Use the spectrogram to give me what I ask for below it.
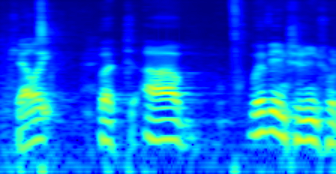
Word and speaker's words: Kali: yeah of course Tim it's pronounced Kelly Metals Kelly but uh we're entered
